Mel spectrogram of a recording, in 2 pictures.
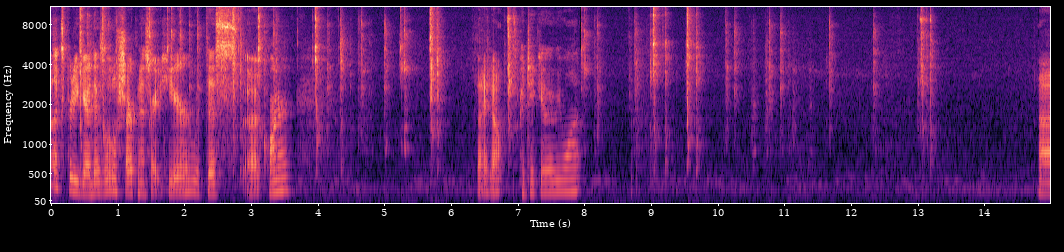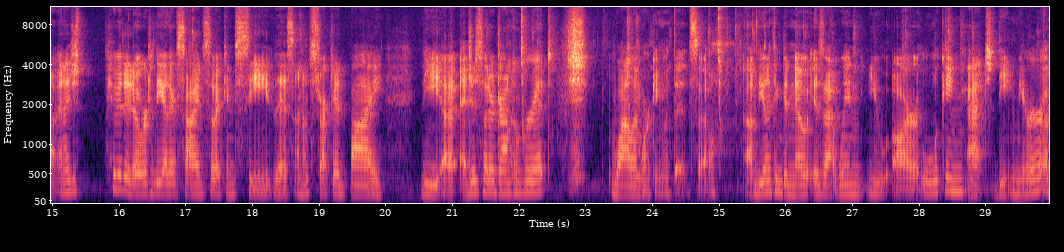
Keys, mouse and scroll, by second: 0.4 Tab, 2.7 1, 5.7 1, 6.8 g, 9.0 Tab, 9.5 Tab, 13.0 g.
